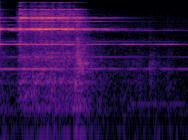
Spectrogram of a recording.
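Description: A telephone bell rings in a short, bright trill that fades quickly, heard alone and fairly faint.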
